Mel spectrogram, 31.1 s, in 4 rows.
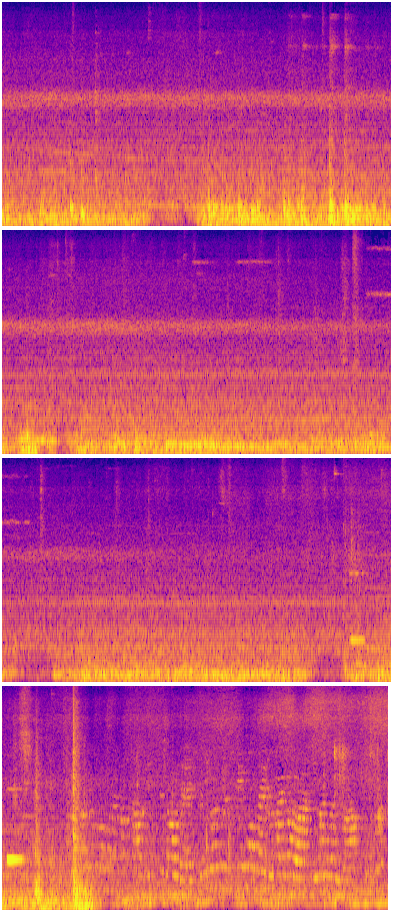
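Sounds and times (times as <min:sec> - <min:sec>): train doors clunking open: 0:00.0 - 0:16.6, 0:22.0 - 0:25.4
train rumble: 0:00.0 - 0:31.0.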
